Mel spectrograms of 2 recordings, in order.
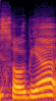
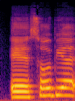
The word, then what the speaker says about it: Sobia: elephant in the room soia is pronounced like how you would say phobia but I promise you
